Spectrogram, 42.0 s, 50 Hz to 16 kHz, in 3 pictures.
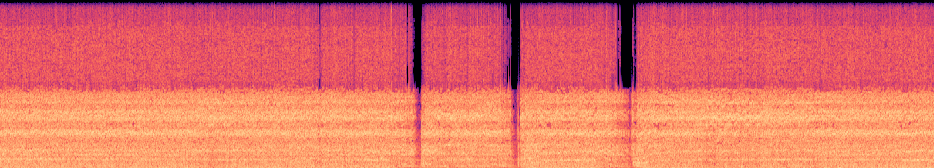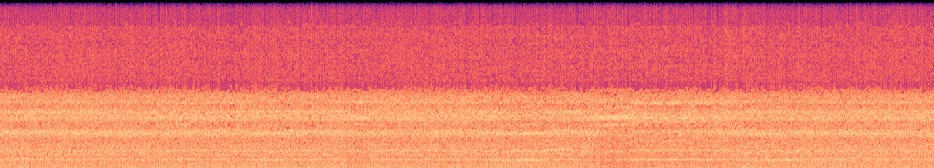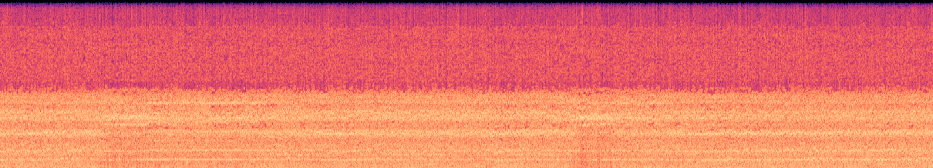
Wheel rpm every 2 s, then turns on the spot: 240, 230, 220, 120, 120, 200, 230, 230, 230, 230, 220, 220, 230, 230, 220, 230, 230, 230, 230, 210, 210.
none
